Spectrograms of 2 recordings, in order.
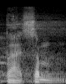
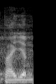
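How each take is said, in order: First: The middle consonant is an s sound. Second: The middle consonant is a y sound. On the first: This is how people from the local dialect area say it. "dialeke nek muni bayem ki basem" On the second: This is the usual way of saying it. "nek muni bayem"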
